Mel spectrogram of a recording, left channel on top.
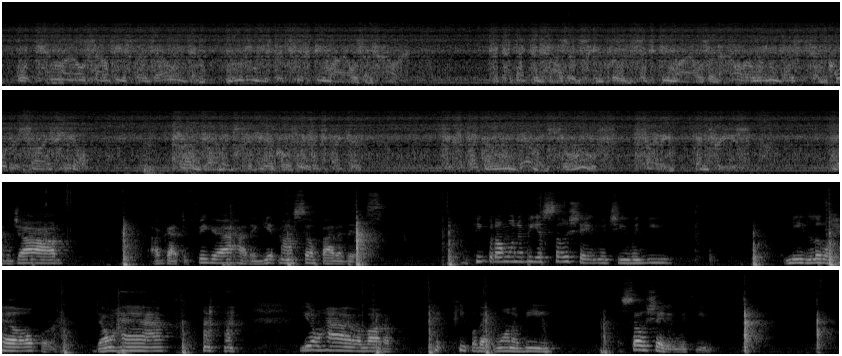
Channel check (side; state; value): both; different; correlation 0.00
